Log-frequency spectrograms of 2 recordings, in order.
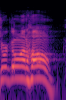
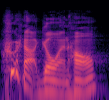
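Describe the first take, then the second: First: High, elated cry of good news; excited. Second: Low, slow flat refusal; negative, dismissive. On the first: Freed captive telling the doubters the news, excited. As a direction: announce it with rising joy. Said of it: "what's all the excitement about". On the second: Naysayer answering the hopeful returnee, dismissive. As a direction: pour cold water on the hope, slowly. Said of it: "there were negative people there". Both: Acted.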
